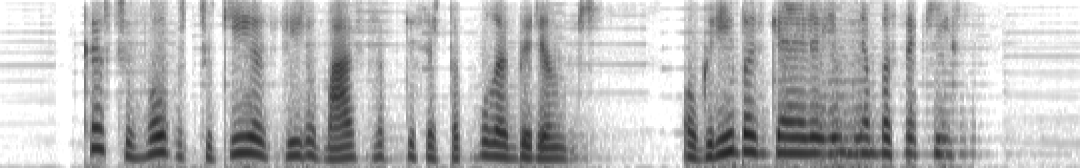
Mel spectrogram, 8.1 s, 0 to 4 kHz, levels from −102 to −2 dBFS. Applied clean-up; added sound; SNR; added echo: neural separator model SepFormer WHAMR!.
